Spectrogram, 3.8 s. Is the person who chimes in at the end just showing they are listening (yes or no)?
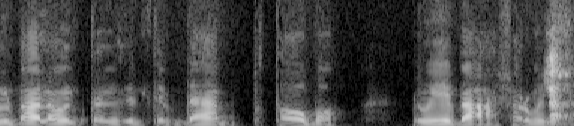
no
